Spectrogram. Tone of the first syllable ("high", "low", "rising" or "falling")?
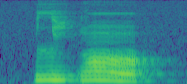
high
